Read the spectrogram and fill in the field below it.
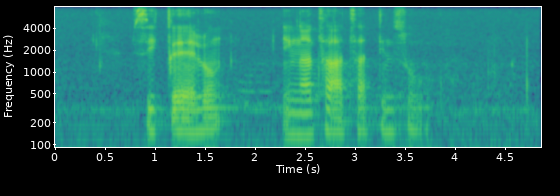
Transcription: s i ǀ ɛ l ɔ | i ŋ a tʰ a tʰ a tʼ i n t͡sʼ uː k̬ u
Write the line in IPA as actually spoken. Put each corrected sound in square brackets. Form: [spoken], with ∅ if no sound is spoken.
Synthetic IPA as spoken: s i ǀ ɛ l ɔ | i ŋ a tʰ a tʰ a tʼ i n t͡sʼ uː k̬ u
